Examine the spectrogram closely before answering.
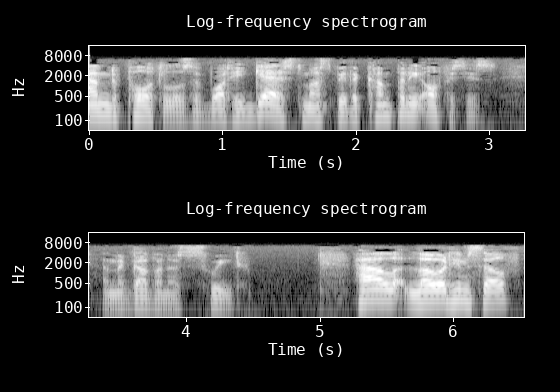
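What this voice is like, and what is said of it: Usual voice. Nothing is said of it.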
